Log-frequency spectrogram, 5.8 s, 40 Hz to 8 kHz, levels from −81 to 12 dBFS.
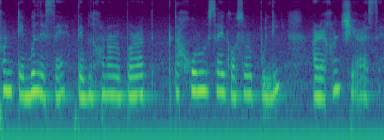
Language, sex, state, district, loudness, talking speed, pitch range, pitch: Assamese, female, Assam, Kamrup Metropolitan, -18 LUFS, 135 wpm, 215-255 Hz, 230 Hz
